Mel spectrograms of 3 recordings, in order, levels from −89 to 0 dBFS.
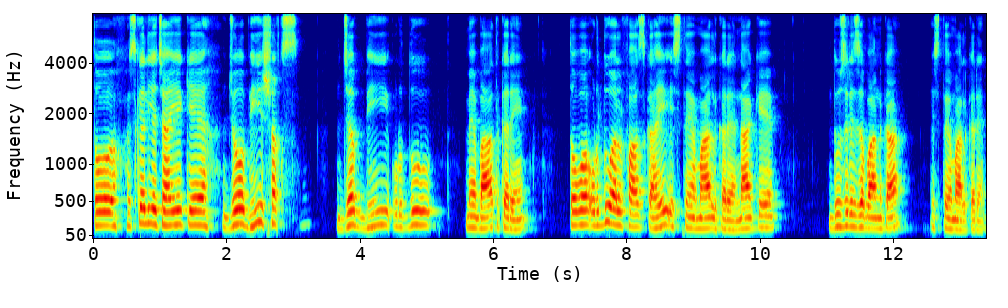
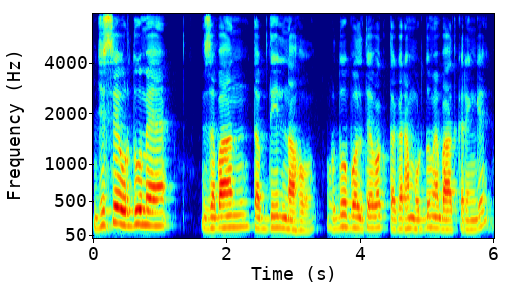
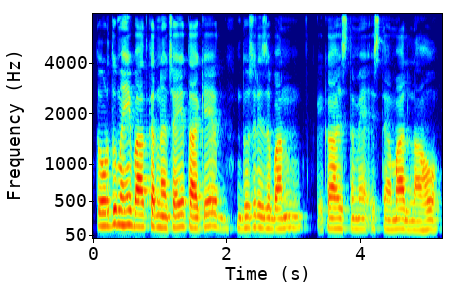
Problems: none marked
